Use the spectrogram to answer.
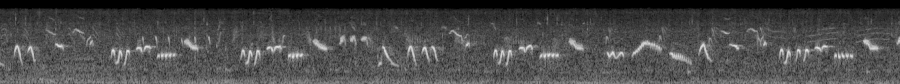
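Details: Murai batu, the white-rumped shama, singing a full, varied training song: rapid bursts of sharp upslurred and downslurred notes, clipped chirps and short whistles repeated in quick succession over soft natural background and water trickle.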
